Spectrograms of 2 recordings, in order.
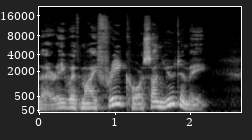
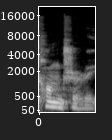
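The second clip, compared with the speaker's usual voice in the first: contrary with CON stressed, falling close. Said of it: "Stress the first syllable".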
